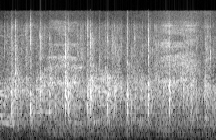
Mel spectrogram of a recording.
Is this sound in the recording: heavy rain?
no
